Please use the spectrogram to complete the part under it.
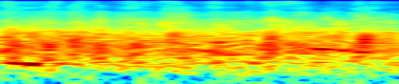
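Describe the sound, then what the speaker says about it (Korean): A crowd at an outdoor citizens' talk concert at Miryang's Daegongwon main stage gives a short burst of applause, dense clapping with a voice faintly mixed in. "박수 한번 보내주세요."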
